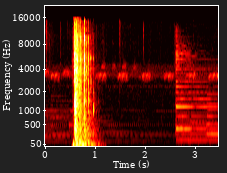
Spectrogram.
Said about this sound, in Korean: 화장실 문이 갑자기 꽝 하며 세게 닫히고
